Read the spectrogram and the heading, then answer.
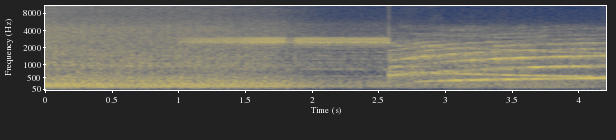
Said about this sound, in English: There's your sirens. Yeah, that's not authorities. No, that's Antifa and other thugs. Down, it's midnight. We the people need sleep.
